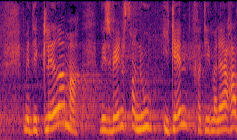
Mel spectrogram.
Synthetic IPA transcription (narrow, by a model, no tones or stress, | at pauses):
mend̥e̝ɡ̥leːð̞ˠɐmɑ̈ɪ | ʋe̝sʋensd̥ʁɐnuiɡ̥enfɒ̽d̥ḭːmænæɐɦɑ̈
